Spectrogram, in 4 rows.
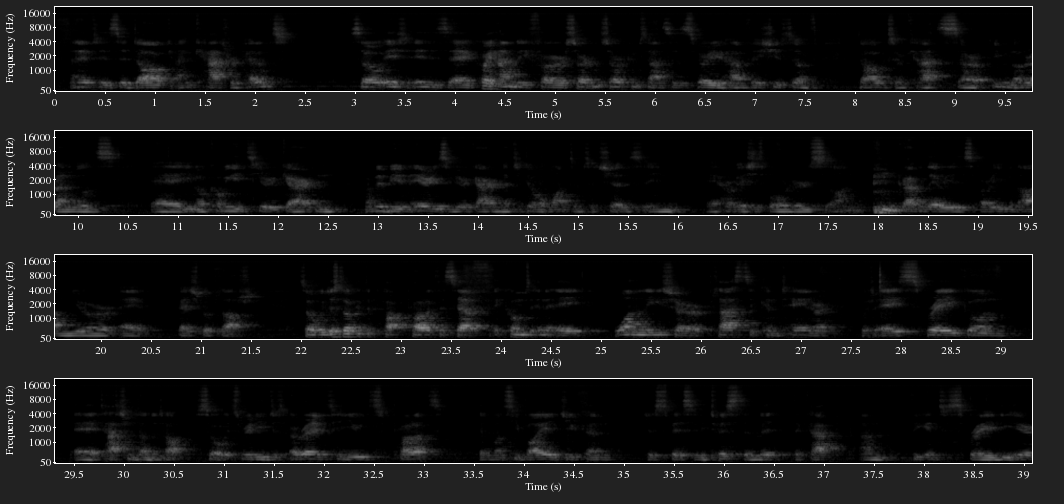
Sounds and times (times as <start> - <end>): Speech: 0.0 - 2.4, 3.0 - 39.0.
